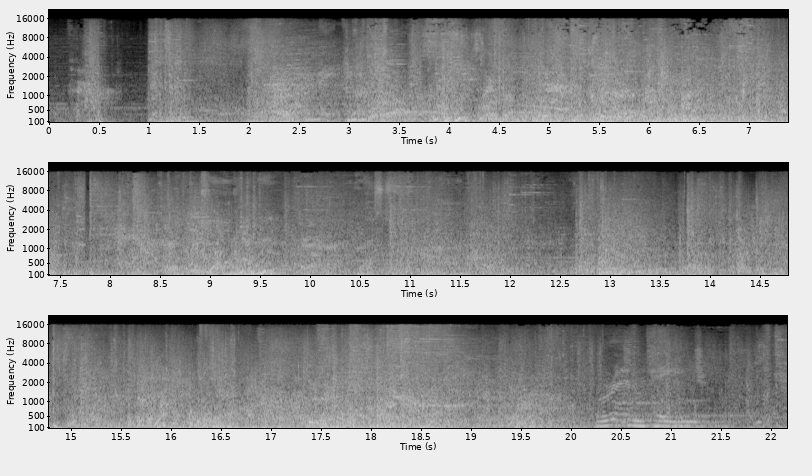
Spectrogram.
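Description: Game spells and weapon hits clash and burst rapidly.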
